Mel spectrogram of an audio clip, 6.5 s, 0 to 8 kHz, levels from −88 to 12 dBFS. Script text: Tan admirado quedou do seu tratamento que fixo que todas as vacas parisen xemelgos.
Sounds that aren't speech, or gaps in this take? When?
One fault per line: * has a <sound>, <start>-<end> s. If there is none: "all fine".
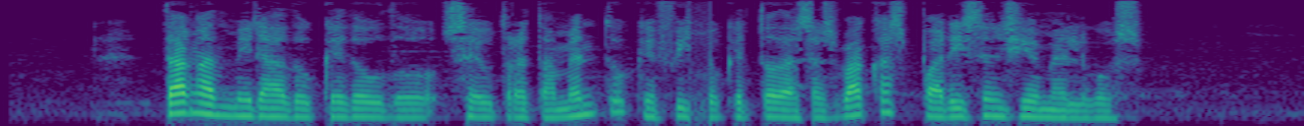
* has a dropout, 3.4-3.5 s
